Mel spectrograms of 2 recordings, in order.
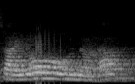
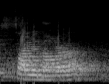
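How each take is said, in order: First: It is said plainly in a natural voice. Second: It is said in an imitated character voice. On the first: The speaker calls it right. "don't do it like that" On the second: The speaker calls it wrong. "don't pronounce it like sayonara, like, you know, what's his name from Xenosaga"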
